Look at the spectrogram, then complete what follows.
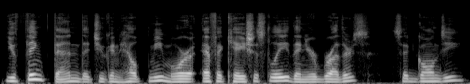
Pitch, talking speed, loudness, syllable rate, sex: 140 Hz, 190 wpm, -19 LUFS, 4.8 syllables/s, male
